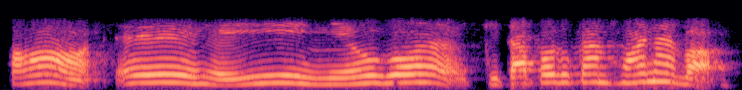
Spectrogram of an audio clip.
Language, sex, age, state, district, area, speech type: Assamese, female, 30-45, Assam, Tinsukia, urban, conversation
